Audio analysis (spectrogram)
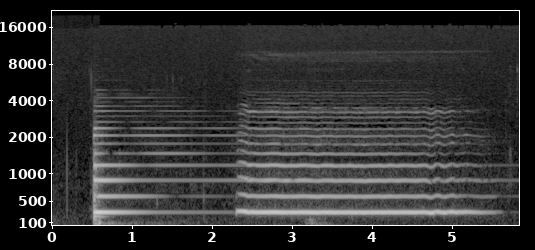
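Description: Two sustained steady reference pitch tones for singers, the first, for women, fading after about two seconds, then a second slightly different steady tone, for men, held for several seconds, clean and alone.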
